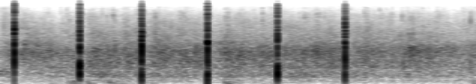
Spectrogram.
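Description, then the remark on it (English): An audience applauds after high school freshmen (ninth graders) are called out: a steady wash of many hands clapping, with about six sharper, louder claps standing out at a fairly even pace over the continuous patter. “Some of you who are clapping are saying, I'm glad I'm not a freshman in high school any longer.”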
